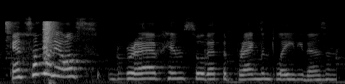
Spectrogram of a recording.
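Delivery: ordinary talk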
